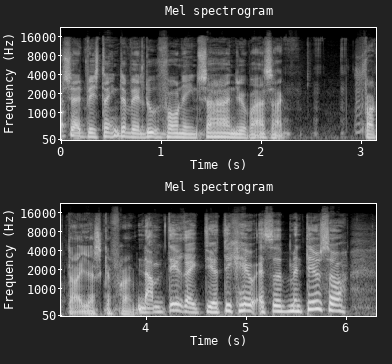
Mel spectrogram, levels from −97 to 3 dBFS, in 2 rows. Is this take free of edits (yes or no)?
yes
